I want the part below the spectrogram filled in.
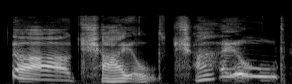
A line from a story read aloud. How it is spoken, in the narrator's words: said Calanthe with a moan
